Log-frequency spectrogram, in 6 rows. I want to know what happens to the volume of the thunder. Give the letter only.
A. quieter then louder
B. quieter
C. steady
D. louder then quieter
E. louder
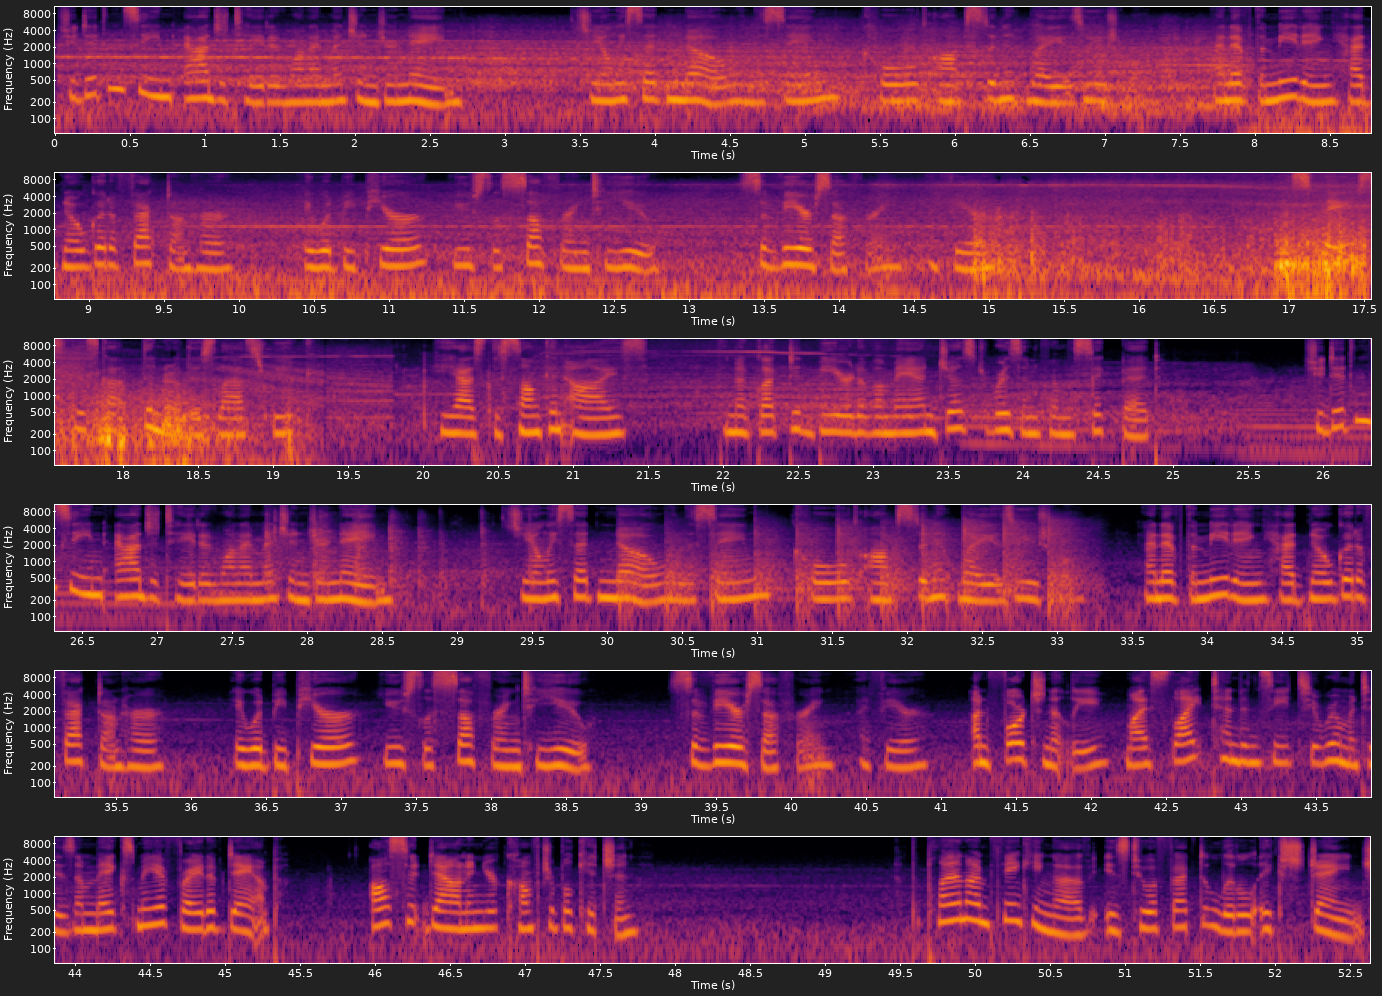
D.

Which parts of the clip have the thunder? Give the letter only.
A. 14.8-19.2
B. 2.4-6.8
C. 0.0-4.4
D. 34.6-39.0
A.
